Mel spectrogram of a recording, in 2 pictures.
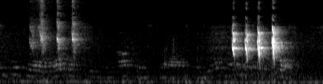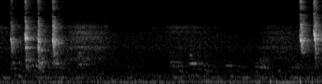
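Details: Male-mood cockatiel in mating mood singing: short bursts of harsh, buzzy chirps and squeaky notes, grouped in quick clusters of three to five around one, four, six and ten seconds, with quiet pauses between and faint low murmurs underneath.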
